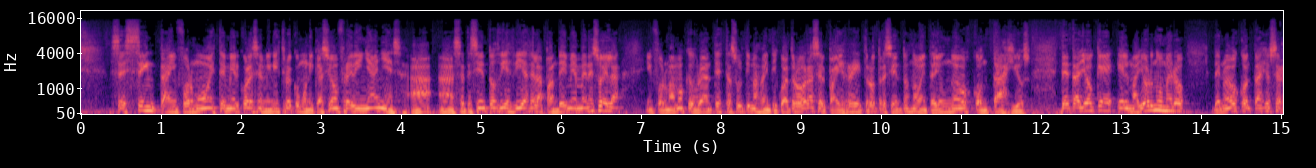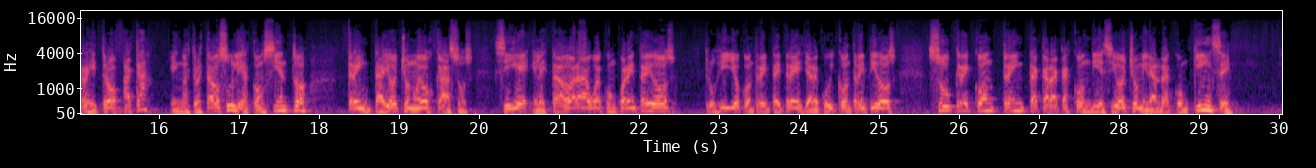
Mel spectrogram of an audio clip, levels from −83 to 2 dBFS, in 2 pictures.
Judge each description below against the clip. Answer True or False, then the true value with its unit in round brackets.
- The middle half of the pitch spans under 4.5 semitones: False (5.6 semitones)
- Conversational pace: True (145 wpm)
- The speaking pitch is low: True (110 Hz)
